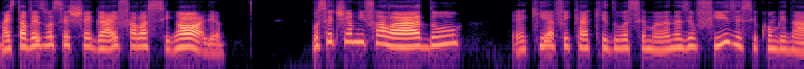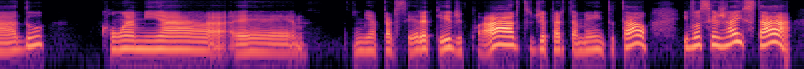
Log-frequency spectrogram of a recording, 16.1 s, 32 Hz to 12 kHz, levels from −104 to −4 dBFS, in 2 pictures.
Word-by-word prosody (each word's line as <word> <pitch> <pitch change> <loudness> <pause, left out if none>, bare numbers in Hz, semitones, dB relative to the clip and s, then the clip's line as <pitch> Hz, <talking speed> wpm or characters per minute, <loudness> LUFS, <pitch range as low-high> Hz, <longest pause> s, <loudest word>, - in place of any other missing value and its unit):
Mas 180 +2 -2
talvez 230 +2 0
você 255 0 -5
chegar 190 -6 -1
e - - -5
falar 230 -1 -1
assim: 175 -6 -10
"Olha, 220 0 +5 0.9
você 330 -1 -4
tinha 335 0 -3
me 325 -1 -3
falado, 245 +2 +4 0.5
eh, 175 - -9
que 115 - -9
ia 120 - -2
ficar 215 -3 -5
aqui 205 0 -9
2 200 +1 -8
semanas, 185 +4 -8
eu 230 - -4
fiz 270 +7 -5
esse 240 -5 -8
combinado 175 - -6 0.6
com 175 +2 -8
a 190 -1 +1
minha 175 -2 -2
eh, 140 -1 -6 0.6
minha 155 +1 -11
parceira 170 +2 -3
aqui 190 +3 -4
de 155 - -11
quarto, 260 -8 +5
de 180 - -9
apartamento, 170 -1 -7
tal, 250 +3 +4 0.4
e - - -6
você 255 +3 -1
já 275 +8 +3
está 310 0 +6
200 Hz, 145 wpm, -24 LUFS, 175-240 Hz, 0.9 s, está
